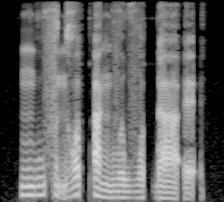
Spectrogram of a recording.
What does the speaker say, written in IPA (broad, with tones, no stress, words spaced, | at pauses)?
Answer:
ŋu˨˦ fə̰˧˨nɣɔ˦˥t̚ ʔa˨˩ŋvə˨˩w vɔ˨˩t̚ɗaː˨˩ʔɛ̰˧˨ʔ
